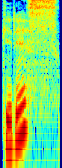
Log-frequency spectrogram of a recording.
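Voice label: "gress", Norwegian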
